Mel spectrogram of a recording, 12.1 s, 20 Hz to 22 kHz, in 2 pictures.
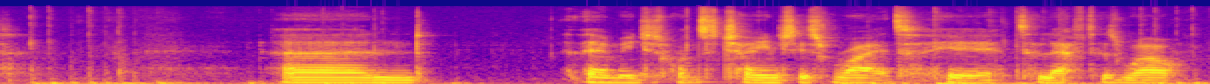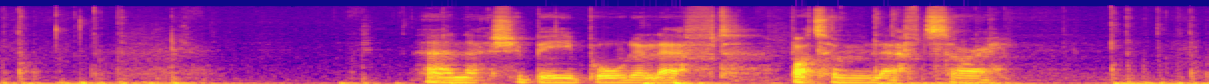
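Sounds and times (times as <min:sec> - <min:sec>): computer keyboard clicks: 0:05.7 - 0:06.7, 0:11.6 - 0:12.0.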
